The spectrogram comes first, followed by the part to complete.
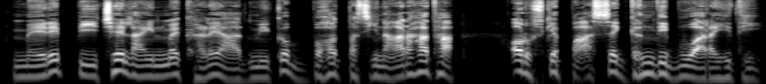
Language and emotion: Urdu, disgusted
